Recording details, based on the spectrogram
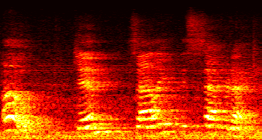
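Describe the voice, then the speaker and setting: A polite, uneasy dinner host played by a man in a stage comedy. He is far from the mic in a very echoey hall with clear noise. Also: high-pitched, slow pace. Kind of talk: amateur stage comedy acting.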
